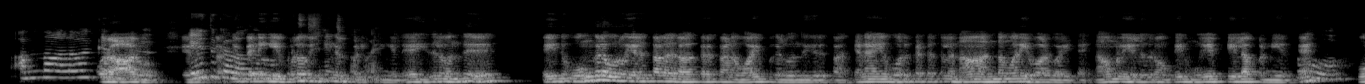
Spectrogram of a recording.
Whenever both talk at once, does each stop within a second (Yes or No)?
No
